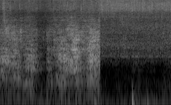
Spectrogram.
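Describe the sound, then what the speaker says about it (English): Masala sautéing with ginger and garlic paste in a pan for a fish curry, a close, steady sizzle and frying hiss for about a second and a half, then settling to a quieter background with a soft thump. "now we're gonna saute this masala with the ginger and garlic paste for about half a minute"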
